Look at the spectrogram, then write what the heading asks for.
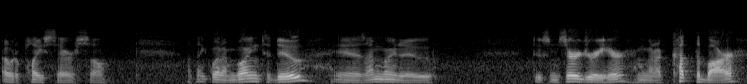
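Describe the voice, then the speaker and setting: A man giving a casual, unscripted workshop demonstration, thinking aloud in a halting, unhurried way. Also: fairly low pitch. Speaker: DIY bicycle tinkerer presenting a build. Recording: dull lo-fi sound with background noise.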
